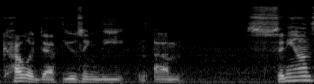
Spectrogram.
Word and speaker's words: Cineon: depth using the um cineon system I think it's how you pronounce it c-i-n-e-o-n I I believe that's it and they did that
